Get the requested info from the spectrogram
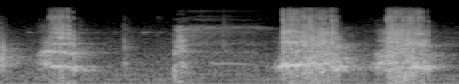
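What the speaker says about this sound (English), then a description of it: "Oh my heavens, the dog." A dog barking several times in quick succession, sharp and fairly close, with short gaps between barks.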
